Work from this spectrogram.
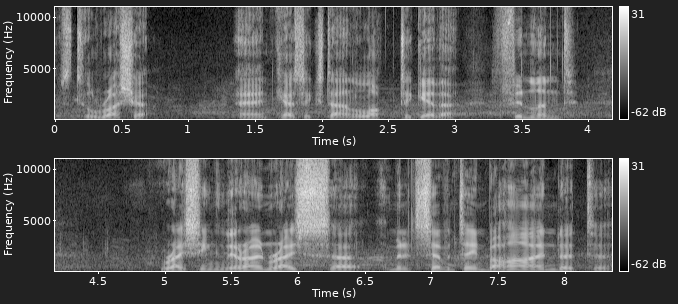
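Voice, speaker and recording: Male sports commentator, measured play-by-play. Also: on the low side, a little hiss or hum. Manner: measured, steady play-by-play with filler pauses.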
